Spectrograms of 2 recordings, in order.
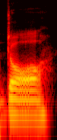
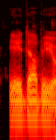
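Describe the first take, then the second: First: It is said as one word, daw. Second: It is said as three separate letters.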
